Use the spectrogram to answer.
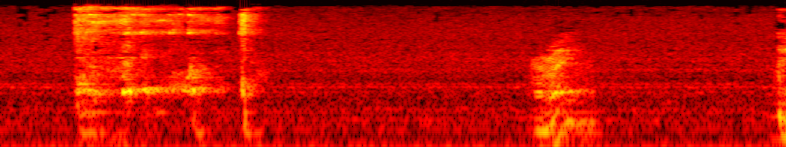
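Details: A run of harsh coughs and a later cough from an adult with whooping cough (pertussis).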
